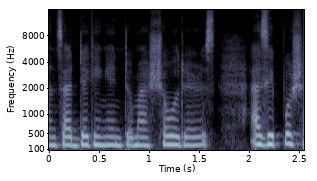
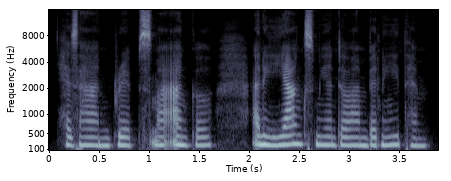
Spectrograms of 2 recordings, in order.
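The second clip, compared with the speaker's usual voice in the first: ordinary delivery, nothing marked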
